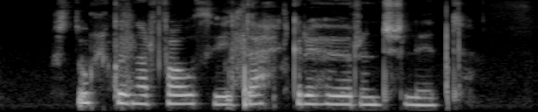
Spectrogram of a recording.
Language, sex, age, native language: Icelandic, female, 20-29, Icelandic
